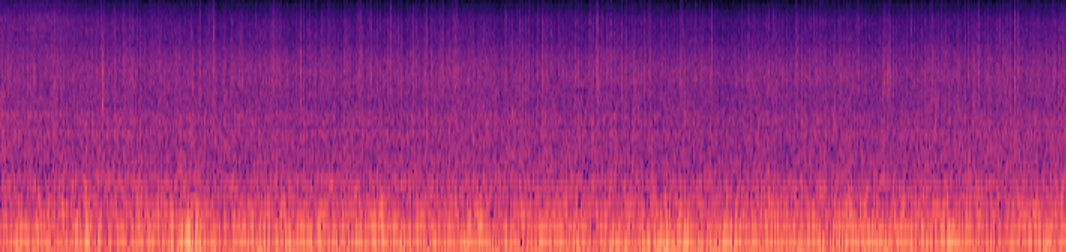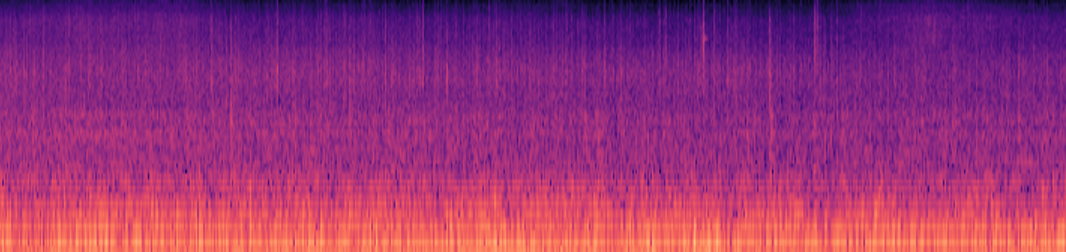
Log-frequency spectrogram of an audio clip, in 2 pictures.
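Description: Rain on a moving car heard from inside the cabin: a steady hiss of rain and tyres on the wet road over a continuous low rumble.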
